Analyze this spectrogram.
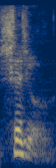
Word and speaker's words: schedule: don't pronounce that sound it is just schedule with the stress on the first syllable let's continue with the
